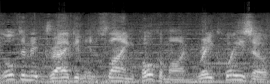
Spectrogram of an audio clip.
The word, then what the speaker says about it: Rayquaza: go number one Rayquaza the ultimate dragon and flying Pokémon r quaza or ruza pronouncing Japanese is a legendary Powerhouse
